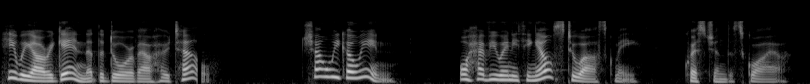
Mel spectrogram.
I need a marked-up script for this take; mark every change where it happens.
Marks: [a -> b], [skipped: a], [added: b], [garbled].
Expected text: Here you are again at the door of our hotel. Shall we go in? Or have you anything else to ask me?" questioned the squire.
Here [you -> we] are again at the door of our hotel. Shall we go in? Or have you anything else to ask me?" questioned the squire.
